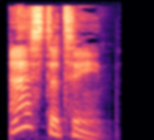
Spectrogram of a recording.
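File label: "astatine", British English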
